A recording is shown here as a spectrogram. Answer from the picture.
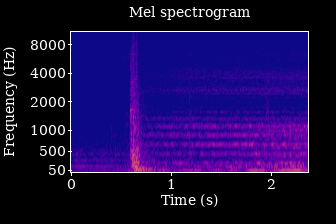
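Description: A sudden sharp hit about half a second in, then a low droning film score with steady held tones that grows slowly louder.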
